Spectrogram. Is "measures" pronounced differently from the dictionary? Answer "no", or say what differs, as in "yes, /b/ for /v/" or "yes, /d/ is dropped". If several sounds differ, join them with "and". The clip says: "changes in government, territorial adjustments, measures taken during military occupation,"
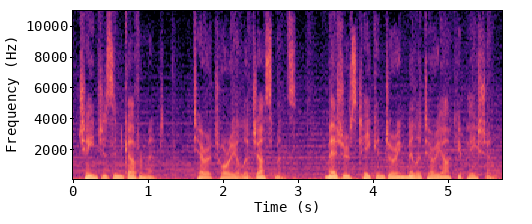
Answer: no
